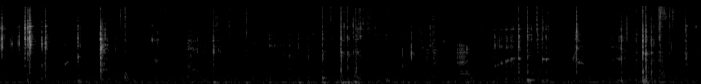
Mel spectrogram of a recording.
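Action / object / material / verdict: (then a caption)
scrape / olive oil soap bar cut with a metal blade / soap / none. A utility knife blade scrapes and cuts thin flakes from the side of a solid, hard green olive oil soap bar held in hand, the flakes piling onto a cloth. The result is an irregular series of crisp, bright scraping and crunching strokes, mostly high in pitch with almost no low end, with sharper snaps near the start and short cuts spread throughout.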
